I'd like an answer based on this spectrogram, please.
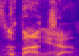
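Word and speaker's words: Ljubljana: I can't pronounce that LJ one, but that's that's also where Cara Scott lives. It's Lubanja. Yeah. Is it really? Yeah. Luba.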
